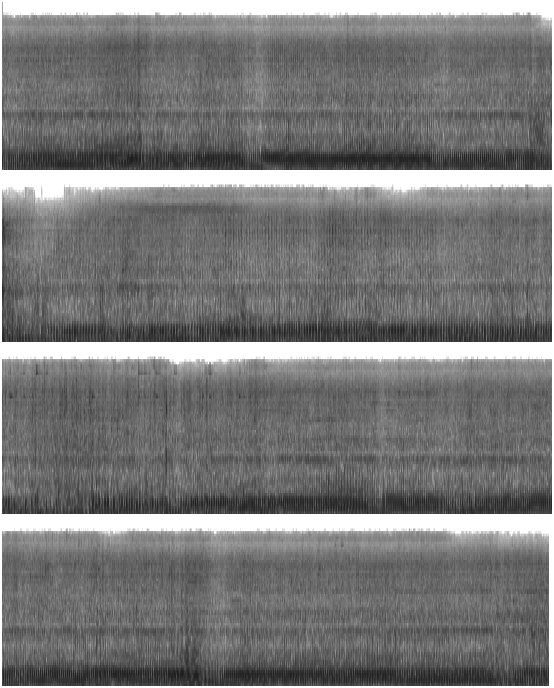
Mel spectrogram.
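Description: Kawasaki KLX dirt bike's single-cylinder engine running under load, revving up and down several times as the throttle is opened and closed, with a sharp knock about eight seconds in.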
